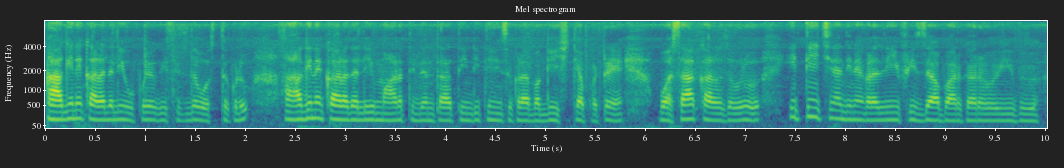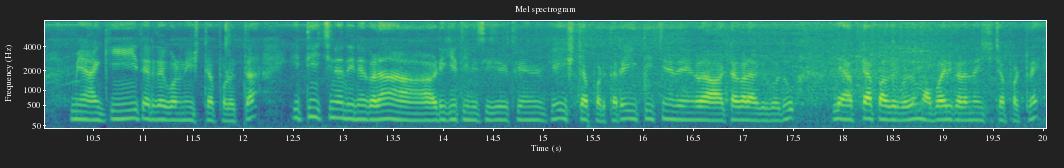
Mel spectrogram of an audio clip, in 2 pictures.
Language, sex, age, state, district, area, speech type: Kannada, male, 60+, Karnataka, Tumkur, rural, spontaneous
